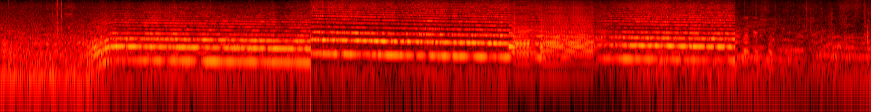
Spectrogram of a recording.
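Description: Fire truck siren sounding close by. About a second in it rises quickly in pitch, then slowly falls. Near four seconds it jumps back up and slowly falls again, with a short horn blast about halfway through, and it cuts off about a second before the end.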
